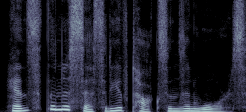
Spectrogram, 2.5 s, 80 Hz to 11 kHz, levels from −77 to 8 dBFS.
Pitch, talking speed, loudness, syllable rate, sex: 215 Hz, 170 wpm, -18 LUFS, 5.2 syllables/s, female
